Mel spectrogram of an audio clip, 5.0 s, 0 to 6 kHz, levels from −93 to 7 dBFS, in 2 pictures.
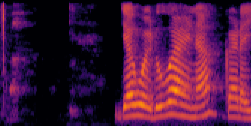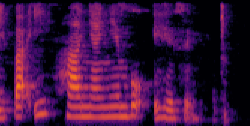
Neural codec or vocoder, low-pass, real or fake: none; 5.4 kHz; real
